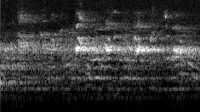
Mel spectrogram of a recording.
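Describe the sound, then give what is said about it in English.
A basketball is dribbled during a game, giving several dull bounces over a steady crowd murmur while a commentator talks. “Dribbles behind the back, working on Sparks.”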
